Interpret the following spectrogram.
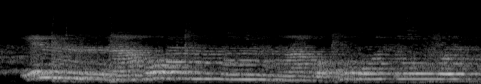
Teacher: Mim mati bertemu dengan mim, membacanya harus dengung. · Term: idgham mutamathilan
